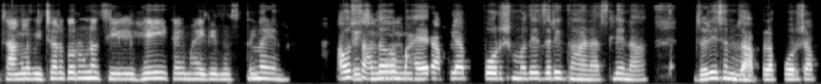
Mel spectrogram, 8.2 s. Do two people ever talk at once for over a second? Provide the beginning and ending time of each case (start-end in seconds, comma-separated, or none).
none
